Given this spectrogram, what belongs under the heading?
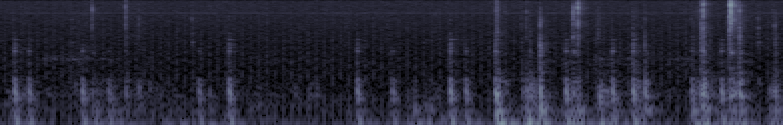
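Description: A lock pick works the pins of an ABUS Extra Classe euro dimple lock, giving faint, irregular metallic ticks and small clicks up close, scattered across a quiet background.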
